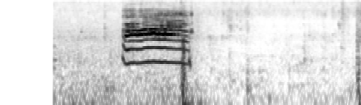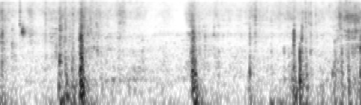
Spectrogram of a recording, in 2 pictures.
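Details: Kitten hiding inside a sack indoors gives a single clear meow, about two-thirds of a second long, bright and richly harmonic with a slight downward bend, followed by soft rustling and scattered clicks of the sack.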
